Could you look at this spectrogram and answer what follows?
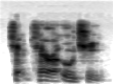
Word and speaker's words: Terauchi: Terauchi. Yeah, that's how you pronounce his name.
